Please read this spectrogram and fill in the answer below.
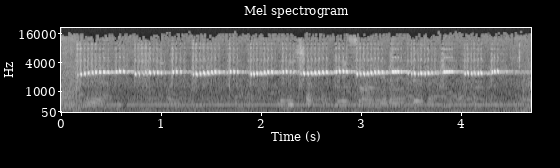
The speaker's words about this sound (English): But I like to remember those nice times on the front porch, and just casual conversation just drifts away to silence, and then the sounds of the night take over. There's crickets of all kinds.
